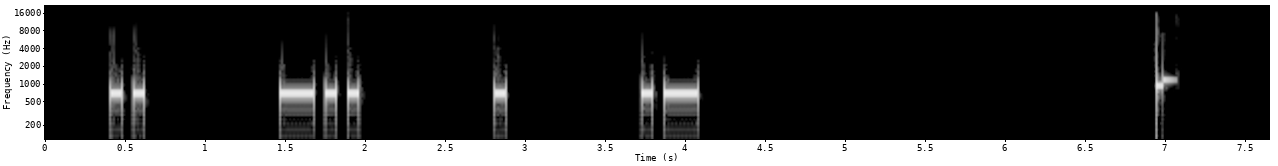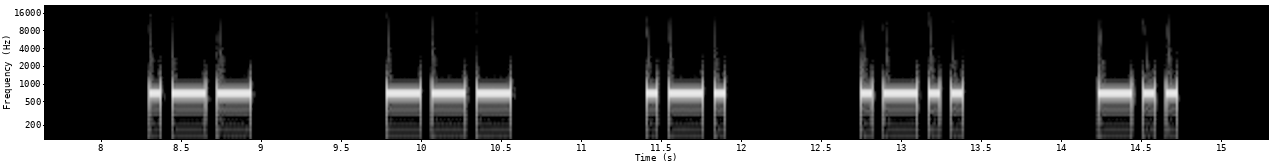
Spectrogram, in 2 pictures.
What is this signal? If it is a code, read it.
Morse code, heard as a keyed tone, about 17 wpm, spaced as for 8 wpm, 700 Hz. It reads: IDEA WORLD
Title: 4x Character Spacing - Top 500 Words - 17wpm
